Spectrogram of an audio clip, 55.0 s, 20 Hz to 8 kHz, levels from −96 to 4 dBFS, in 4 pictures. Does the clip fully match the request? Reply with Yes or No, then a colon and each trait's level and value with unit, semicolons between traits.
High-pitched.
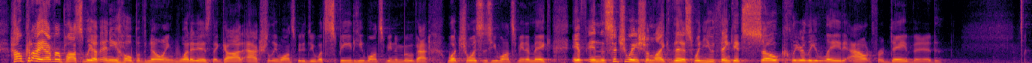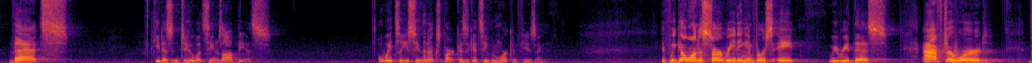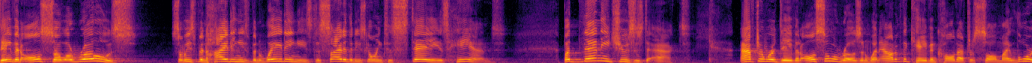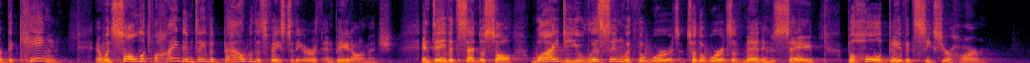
Yes: high, 200 Hz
